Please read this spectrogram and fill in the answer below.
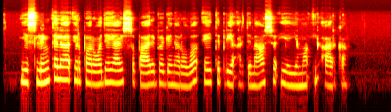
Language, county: Lithuanian, Vilnius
